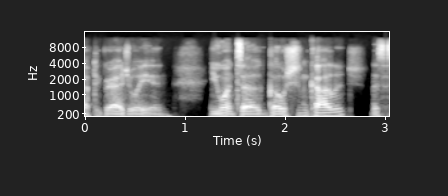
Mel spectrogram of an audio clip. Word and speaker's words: Goshen: You know, after high school, after graduating, you went to Goshen College.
